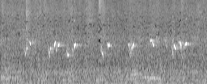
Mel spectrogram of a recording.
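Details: Yellow-vented bulbul in the morning giving relaxed ropel-style song: short, bright chirped notes clustered in quick pairs and triplets, roughly every half second over four seconds, above a steady soft background hiss.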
